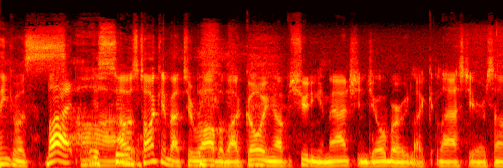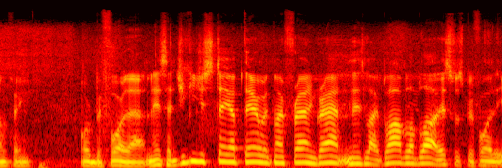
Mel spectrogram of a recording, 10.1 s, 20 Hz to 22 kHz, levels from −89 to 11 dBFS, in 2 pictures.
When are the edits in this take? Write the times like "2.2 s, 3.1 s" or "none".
none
